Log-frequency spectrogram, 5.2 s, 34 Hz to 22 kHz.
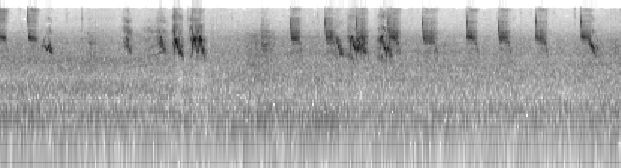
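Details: Thin, high chirps from sparrows on a bench at a Tenmangu shrine, 21 January 2020, scattered and fairly quiet above steady low traffic-like rumble.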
